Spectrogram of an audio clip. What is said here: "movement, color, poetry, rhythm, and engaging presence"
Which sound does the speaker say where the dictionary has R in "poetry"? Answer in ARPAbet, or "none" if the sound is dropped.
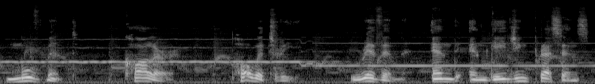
R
